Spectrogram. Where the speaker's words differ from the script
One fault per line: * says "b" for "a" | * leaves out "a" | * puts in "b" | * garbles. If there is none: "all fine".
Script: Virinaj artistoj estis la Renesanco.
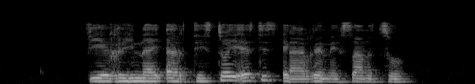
all fine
